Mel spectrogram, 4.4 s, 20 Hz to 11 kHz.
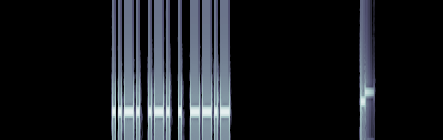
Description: Morse code, heard as a keyed tone, about 40 wpm, 700 Hz. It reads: FREQ
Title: Abbreviations Repeated 3x - 40wpm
